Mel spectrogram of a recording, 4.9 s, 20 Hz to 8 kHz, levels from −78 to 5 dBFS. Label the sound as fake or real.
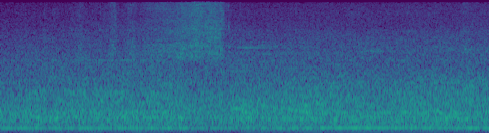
real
